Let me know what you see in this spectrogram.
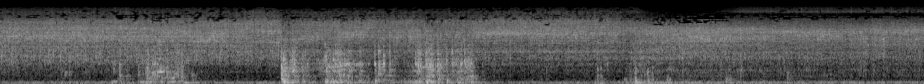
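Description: A breakfast fry-up of bacon, black pudding and tomatoes sizzling steadily in a frying pan on a gas hob. Between about one and five seconds in there are several knocks and scrapes as the pan is shifted across the hob's metal pan supports.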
